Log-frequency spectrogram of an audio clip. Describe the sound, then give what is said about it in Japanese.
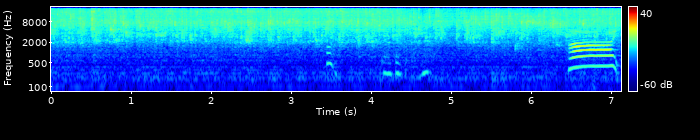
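Shower water runs steadily to wet someone's hair, a constant even hiss throughout, with a short vocal sound rising over it near the end. “最初に軽くシャワーで髪を濡らすね。”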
